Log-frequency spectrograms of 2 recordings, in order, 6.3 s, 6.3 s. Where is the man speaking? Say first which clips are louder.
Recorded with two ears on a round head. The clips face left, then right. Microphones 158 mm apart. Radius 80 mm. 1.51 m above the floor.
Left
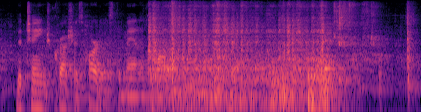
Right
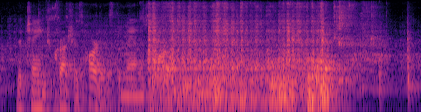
Left 3 dB; 20° left (ahead or behind), 0.5 m; by 3.2 s 5° left (ahead or behind), 2.5 m.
